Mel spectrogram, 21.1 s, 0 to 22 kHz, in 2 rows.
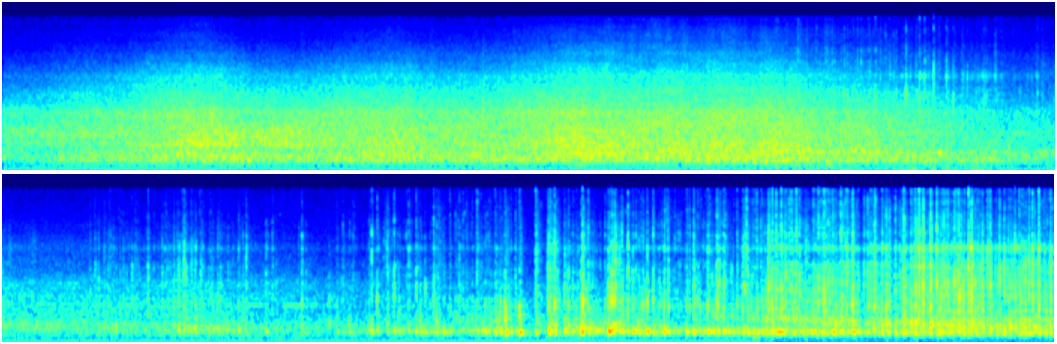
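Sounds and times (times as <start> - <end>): road traffic passing: 0.0 - 21.0.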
